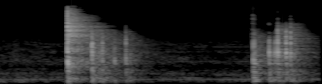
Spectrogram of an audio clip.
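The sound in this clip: A six-sided die is rolled twice on a hard surface during a tabletop game. Each throw starts with a sharp clatter, then a few quick bounces that fade away. Both rolls are faint, with no talk.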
